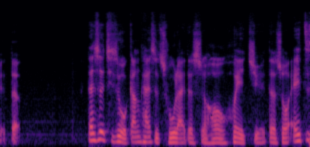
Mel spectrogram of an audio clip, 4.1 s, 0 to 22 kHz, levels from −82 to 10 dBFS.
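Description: A speech recording with gain pumping throughout: the room noise, about 35 dB below the speech, swells by roughly 5 dB in every pause and ducks under each loud syllable, likely from excessive input gain driving a fast limiter. Unlike a noise gate, the background never drops out; it just rises and falls.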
